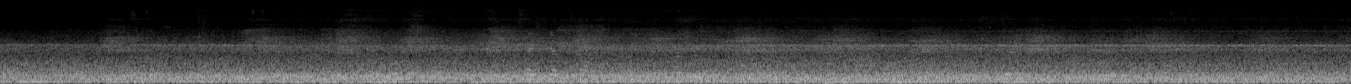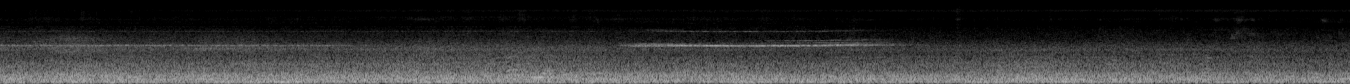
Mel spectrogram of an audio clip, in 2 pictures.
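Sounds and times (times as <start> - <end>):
electric train rumble on rails: 0.0 - 27.0
high wheel squeal: 19.7 - 22.4.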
